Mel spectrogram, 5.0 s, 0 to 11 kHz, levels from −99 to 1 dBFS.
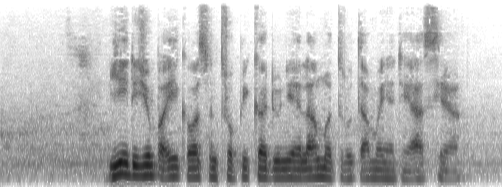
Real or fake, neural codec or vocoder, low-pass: fake; codec, 24 kHz, 0.9 kbps, WavTokenizer, medium speech release version 1; 9.9 kHz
